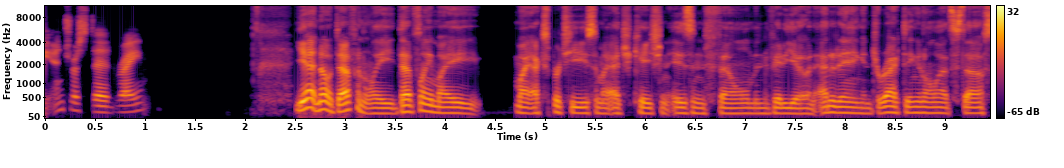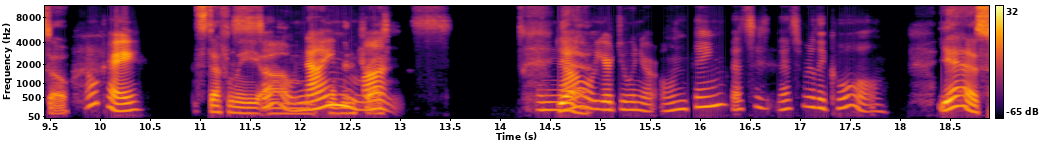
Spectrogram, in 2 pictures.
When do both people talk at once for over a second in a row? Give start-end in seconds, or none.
11.3-12.9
